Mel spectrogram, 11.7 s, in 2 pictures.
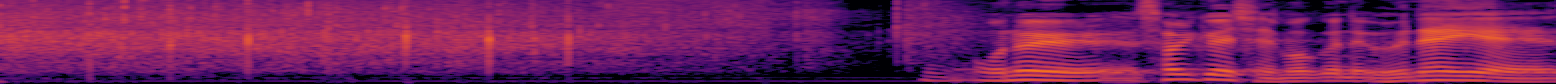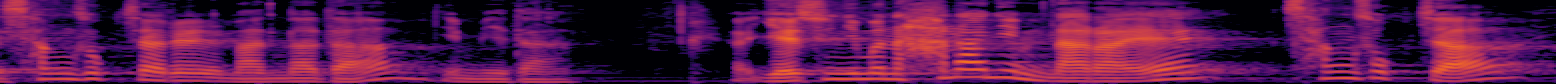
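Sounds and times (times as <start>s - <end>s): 
audience applause: 0.0s - 2.9s
speech: 3.4s - 11.6s.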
